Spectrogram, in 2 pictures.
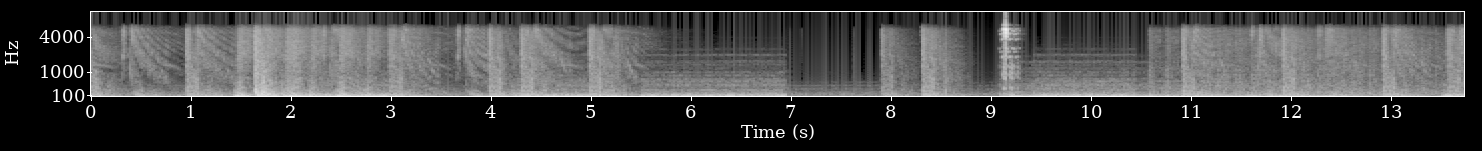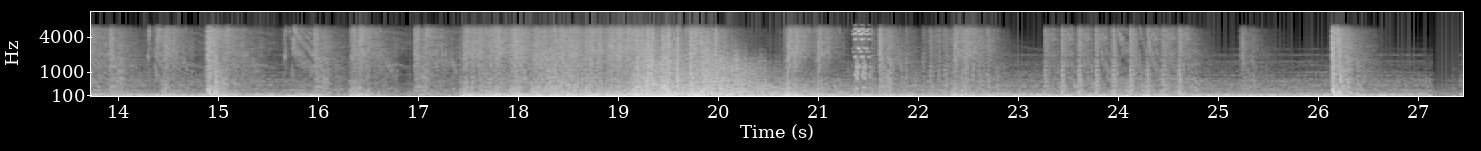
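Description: A spacecraft engine rumbles low and steadily.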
